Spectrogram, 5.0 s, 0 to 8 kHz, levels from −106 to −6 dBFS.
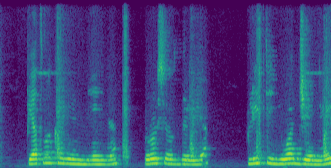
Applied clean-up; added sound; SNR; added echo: neural mask model RNNoise.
